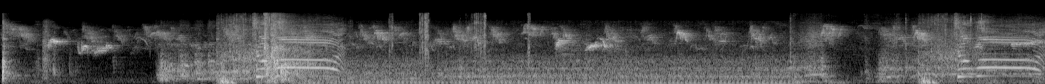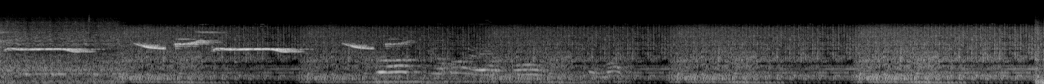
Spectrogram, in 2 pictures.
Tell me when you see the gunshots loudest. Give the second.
3 s.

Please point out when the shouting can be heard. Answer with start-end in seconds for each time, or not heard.
2.1-3.5, 9.2-10.6, 14.2-16.8.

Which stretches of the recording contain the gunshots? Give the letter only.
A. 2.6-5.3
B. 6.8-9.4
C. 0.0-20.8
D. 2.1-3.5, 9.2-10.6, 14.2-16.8
A.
